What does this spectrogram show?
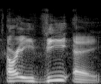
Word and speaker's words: Reva: Reba, like is in Reba McIntyre? R-E-V-A. Oh, Reva.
